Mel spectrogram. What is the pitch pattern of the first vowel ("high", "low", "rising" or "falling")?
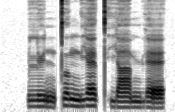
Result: low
